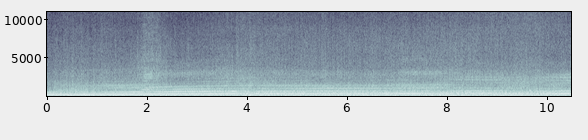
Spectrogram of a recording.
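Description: Motorcycle engine running at freeway speed, its pitch climbing slowly and evenly as the bike gathers speed, over a steady rush of wind and road noise.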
